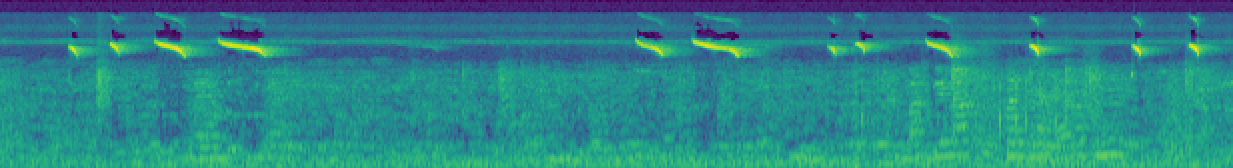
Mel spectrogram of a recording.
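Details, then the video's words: A Pied triller, played to lure other birds, gives very high, thin, down-slurred notes in quick clusters of two to four, repeated every second or so over a steady background hiss. "BURUNG MANTENAN MINI GACOR"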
